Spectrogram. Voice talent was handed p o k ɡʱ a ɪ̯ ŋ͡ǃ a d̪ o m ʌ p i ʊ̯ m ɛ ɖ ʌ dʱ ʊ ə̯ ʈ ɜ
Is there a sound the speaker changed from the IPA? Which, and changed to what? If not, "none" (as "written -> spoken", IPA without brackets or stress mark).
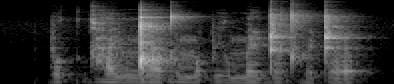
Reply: none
